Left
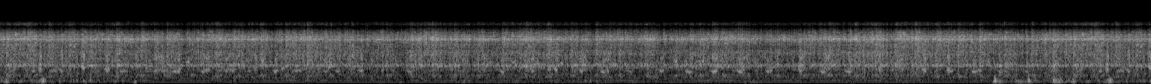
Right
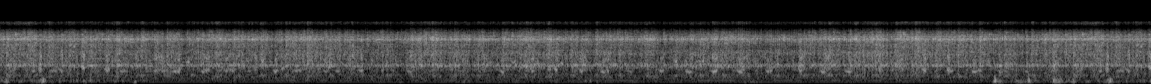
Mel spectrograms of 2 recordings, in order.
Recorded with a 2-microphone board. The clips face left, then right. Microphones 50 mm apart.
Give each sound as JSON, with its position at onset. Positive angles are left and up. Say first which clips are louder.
{"t": 0.0, "sound": "a lawn mower", "louder": "even", "side_deg": -5}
